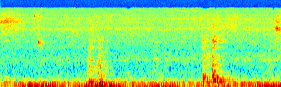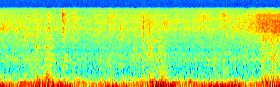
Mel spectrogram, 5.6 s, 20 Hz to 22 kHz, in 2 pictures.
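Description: Running noise of a Kintetsu 80000 series Hinotori electric limited-express train heard inside the passenger cabin: a steady low rumble with a knock about once a second.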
